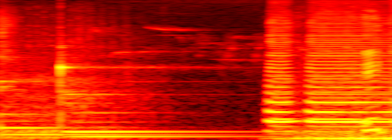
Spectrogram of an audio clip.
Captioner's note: horn honks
